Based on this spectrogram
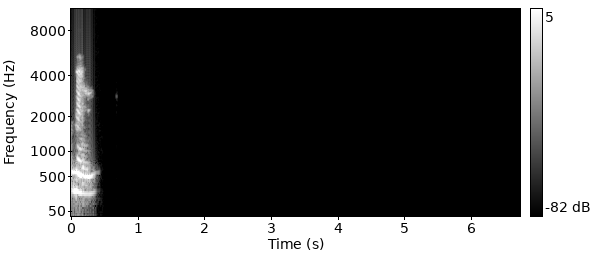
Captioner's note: silence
